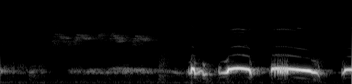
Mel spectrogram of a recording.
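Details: Spotted dove used as a lure bird for trapping wild doves: faint low coo first, then a loud series of hollow coos, a short note, a rising-leveled coo and a long slightly falling coo, in a quiet setting.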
